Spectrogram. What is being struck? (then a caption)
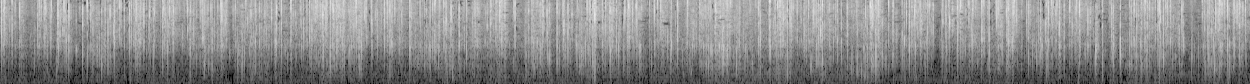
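Small plastic zip bag full of beads. A small clear plastic zip bag full of colourful beads is held in both hands and squeezed, with nails pressing into the plastic. It makes a steady, dense stream of bright crinkling and crunching with tiny clicks throughout. There is almost no low end, and each crackle stops at once.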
